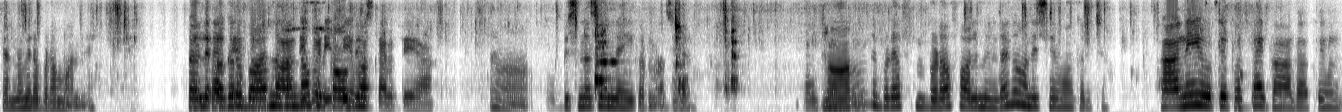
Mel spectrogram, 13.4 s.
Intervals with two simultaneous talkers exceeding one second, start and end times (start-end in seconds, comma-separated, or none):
1.9-3.6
